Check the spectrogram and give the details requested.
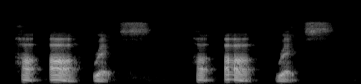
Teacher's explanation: So the emphasis is on the syllable immediately before the last syllable.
